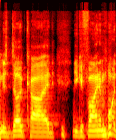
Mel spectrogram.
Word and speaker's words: Kyed: Oh, well, I should say his name is Doug Kyed. You can find him on Twitter at Doug Kyed. That's spelled like, what's it spelled like? It's spelled like died. Yeah. Dyed. Kyed.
